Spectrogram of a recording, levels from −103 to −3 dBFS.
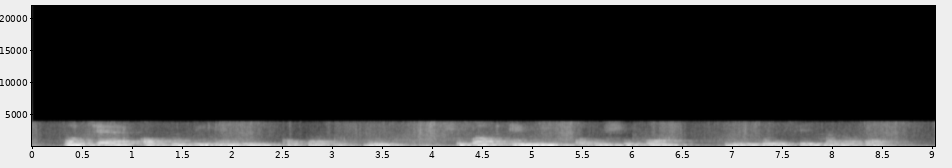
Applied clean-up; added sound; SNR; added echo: none; Wind; 15 dB; reverberation time 0.8 s.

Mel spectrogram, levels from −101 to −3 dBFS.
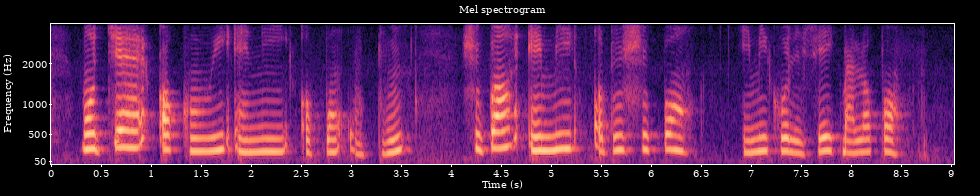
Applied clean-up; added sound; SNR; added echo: none; none; none; none.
